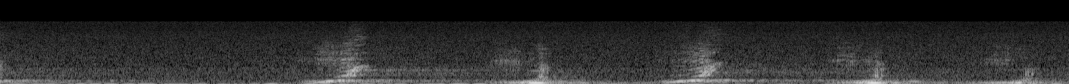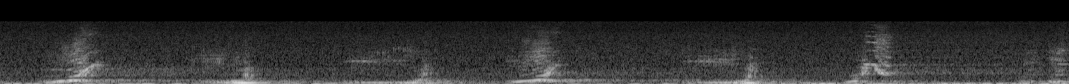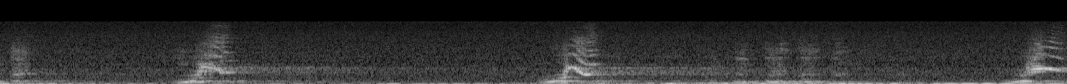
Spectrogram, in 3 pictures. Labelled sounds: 3.1	3.7	humpback whale, 0.80 to 1.3 kHz
4.9	5.2	humpback whale, 0.90 to 1.3 kHz
7.0	7.3	humpback whale, 0.80 to 1.1 kHz
8.3	8.6	humpback whale, 0.93 to 1.2 kHz
9.9	10.1	humpback whale, 0.93 to 1.2 kHz
11.5	11.8	humpback whale, 0.80 to 1.1 kHz
14.1	14.5	humpback whale, 0.99 to 1.3 kHz
17.5	18.0	humpback whale, 0.86 to 1.3 kHz
19.3	19.6	humpback whale, 0.80 to 2.9 kHz
23.4	24.0	humpback whale, 0.80 to 3.6 kHz
27.1	27.4	humpback whale, 0.86 to 1.2 kHz
31.6	32.0	humpback whale, 0.80 to 3.0 kHz

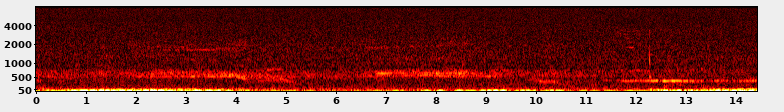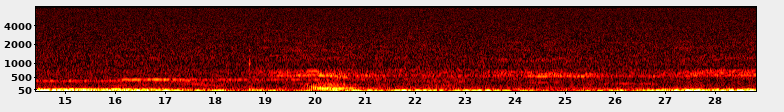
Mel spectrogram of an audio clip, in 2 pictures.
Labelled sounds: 3.2	3.5	humpback whale, 1.6 to 1.8 kHz
11.6	11.9	humpback whale, 2.9 to 3.1 kHz

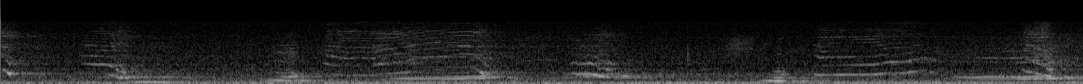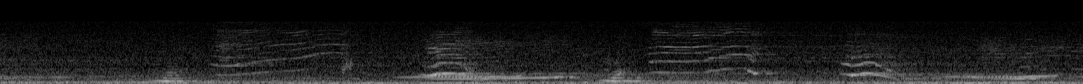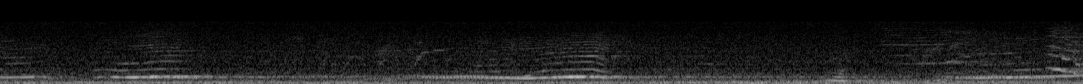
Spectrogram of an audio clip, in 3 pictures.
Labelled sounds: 0.0	0.3	humpback whale, 0.90 to 4.0 kHz
0.8	1.2	humpback whale, 0.80 to 4.8 kHz
3.2	4.9	humpback whale, 0.86 to 7.0 kHz
5.7	6.0	humpback whale, 0.86 to 1.1 kHz
8.1	10.5	humpback whale, 0.80 to 5.2 kHz
12.9	15.9	humpback whale, 0.80 to 5.1 kHz
17.3	18.4	humpback whale, 0.99 to 6.1 kHz
19.2	19.7	humpback whale, 0.80 to 1.4 kHz
21.7	22.0	humpback whale, 0.93 to 1.0 kHz
22.8	23.7	humpback whale, 0.93 to 2.6 kHz
26.0	27.8	humpback whale, 1.0 to 2.9 kHz
30.5	32.4	humpback whale, 0.86 to 4.8 kHz

